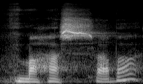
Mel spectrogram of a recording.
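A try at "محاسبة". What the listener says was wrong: The accent's on the wrong part.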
